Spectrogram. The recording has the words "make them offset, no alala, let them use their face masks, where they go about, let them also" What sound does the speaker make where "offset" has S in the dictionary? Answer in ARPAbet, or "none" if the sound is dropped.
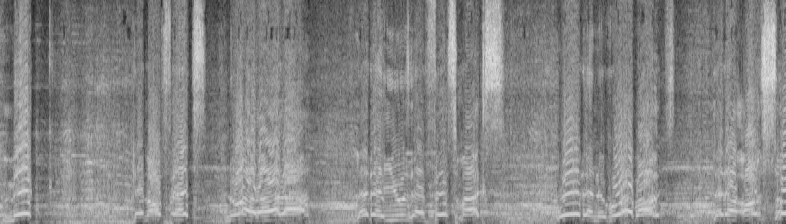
none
